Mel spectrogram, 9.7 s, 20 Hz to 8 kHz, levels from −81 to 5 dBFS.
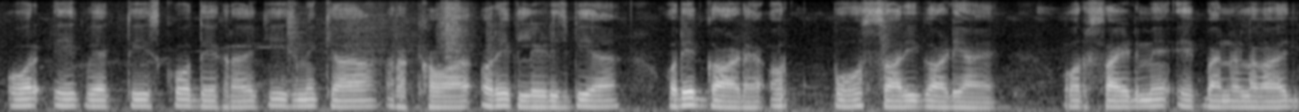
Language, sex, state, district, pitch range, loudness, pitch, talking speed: Hindi, male, Uttar Pradesh, Saharanpur, 115-130 Hz, -18 LUFS, 120 Hz, 210 wpm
